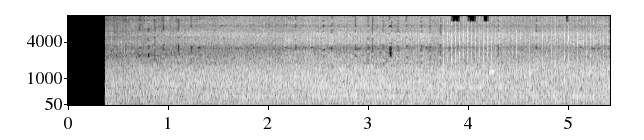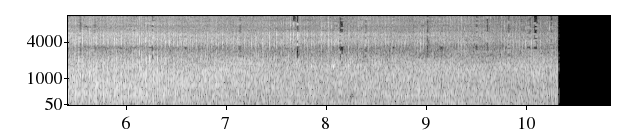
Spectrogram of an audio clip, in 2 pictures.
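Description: Several go-kart engines running together on the track as a dense, steady blend of engine noise. It swells to its loudest about four seconds in as karts pass nearer, then eases off, and it cuts in and cuts off abruptly.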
